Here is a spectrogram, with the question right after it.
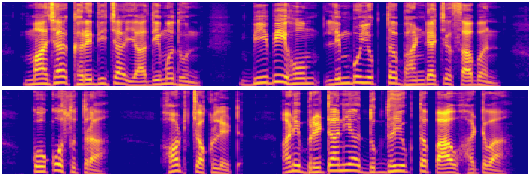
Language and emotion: Marathi, neutral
